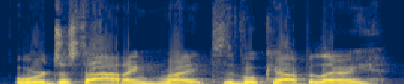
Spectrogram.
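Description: A man co-hosting a podcast, chatting casually and teasing his friend with playful, drawn-out remarks. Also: lowish voice, level tone. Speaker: podcast co-host. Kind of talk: casual banter.

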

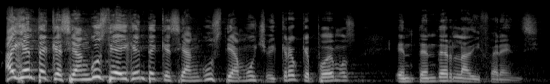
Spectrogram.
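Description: High-voiced preaching man, echoing hall. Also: animated, moderate pace, fairly bright tone. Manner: emphatic preaching with rhetorical questions. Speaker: pastor. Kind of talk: sermon. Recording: long hall reverb.

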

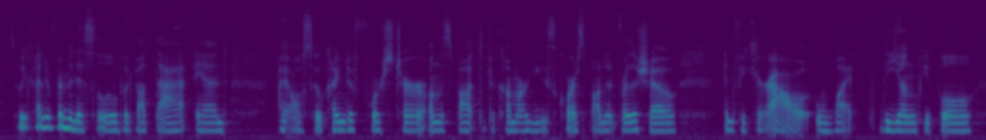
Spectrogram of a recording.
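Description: Chatty and loaded with fillers like "um" and "like," this twenties-aged podcast host from Tennessee has a Southern American accent. She speaks on the low side with a darkish tone and vocal fry.

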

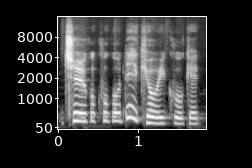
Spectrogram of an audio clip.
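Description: A young woman from Inner Mongolia speaks Japanese with Chinese as her first language. She answers politely and a little hesitantly, often pausing on fillers. Her voice is mellow and recorded dry, with faint music behind. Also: high-pitched, lively intonation, gravelly, no room sound. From Inner Mongolia, China. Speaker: interview guest, former international student. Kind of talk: conversational interview answers.

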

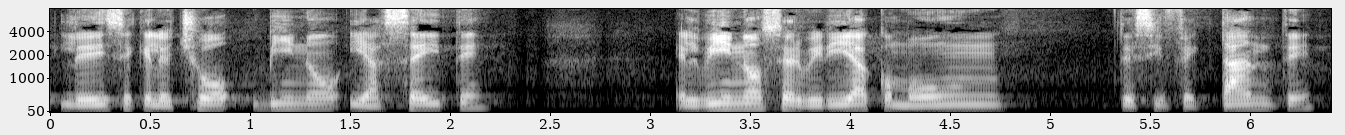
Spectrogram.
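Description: A male pastor giving a conversational sermon, often asking the audience rhetorical questions. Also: mid-range voice. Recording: long hall reverb.

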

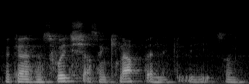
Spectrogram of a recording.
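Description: A man's voice: mid-range voice, steady tone, darkish tone, echoey room, slight background noise, poor audio. A man talking frankly about being a father, in a blunt, profane and rambling way with self-deprecating asides. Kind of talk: candid monologue.

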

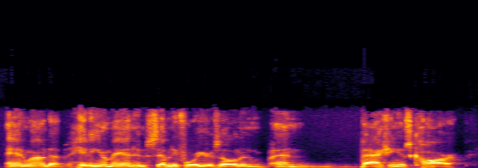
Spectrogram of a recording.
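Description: A man's voice: medium pitch, moderate pace, a little mellow. Wry older man with dull lo-fi sound. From American South. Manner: wry, sarcastic, storytelling. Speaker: guest author. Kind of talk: casual radio talk. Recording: dull lo-fi audio.

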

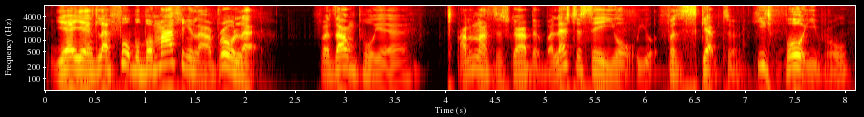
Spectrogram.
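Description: A man's voice: on the high side, big pitch swings, brisk, fairly bright tone, no echo, studio quality. A man of nineteen with a London roadman accent, chatting casually and with strong opinions as a podcast guest, full of slang and repeated phrases. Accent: London, urban roadman slang.

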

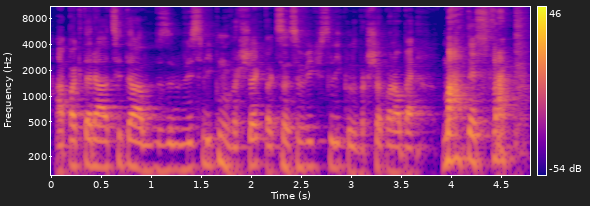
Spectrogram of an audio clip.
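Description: A man's voice: on the high side, fairly even intonation. A man telling a long anecdote in casual chat, rambling and checking in with tag questions. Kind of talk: casual storytelling.

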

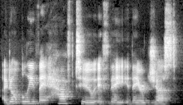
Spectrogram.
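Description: Chatty bright-voiced woman. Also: fairly low pitch, fairly even intonation, moderate pace. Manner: chatty, thinks aloud, self-correcting. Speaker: podcast co-host. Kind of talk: casual chat.

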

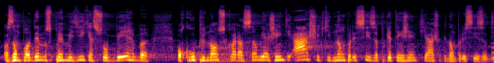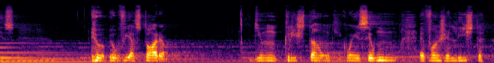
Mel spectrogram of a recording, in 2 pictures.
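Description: High-voiced preacher in a reverberant church. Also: male voice, fairly even intonation, brisk. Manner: emotive storytelling preacher, swings between soft and loud. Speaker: pastor. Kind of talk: sermon. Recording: long hall reverb with music behind. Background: musical instrument playing.

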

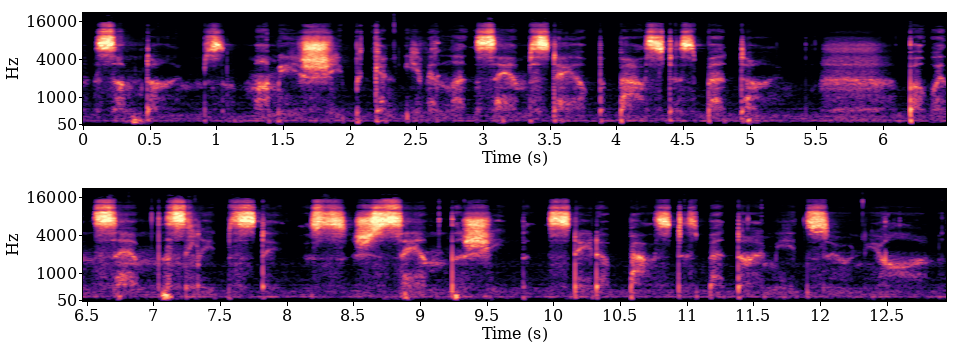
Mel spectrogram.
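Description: A woman podcaster whispering a bedtime story meant to send the listener to sleep, softly repeating words over and over. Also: low-quality recording. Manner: soft whisper, slow hypnotic repetition of words.

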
